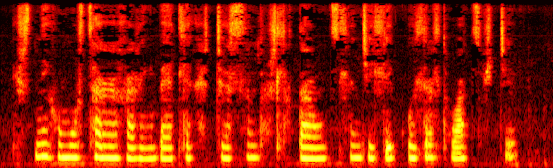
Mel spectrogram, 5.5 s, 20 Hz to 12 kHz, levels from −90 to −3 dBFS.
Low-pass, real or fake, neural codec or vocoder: 10.8 kHz; real; none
